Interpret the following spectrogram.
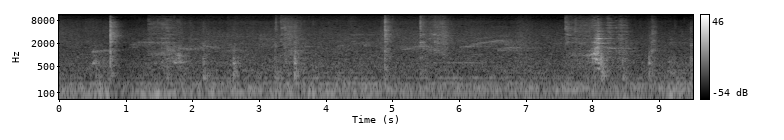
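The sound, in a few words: stirring veg pulao rice in a pot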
